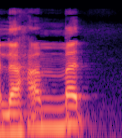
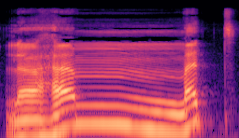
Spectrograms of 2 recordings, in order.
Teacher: kalau kita berhenti ha kena keluarkan angin eh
